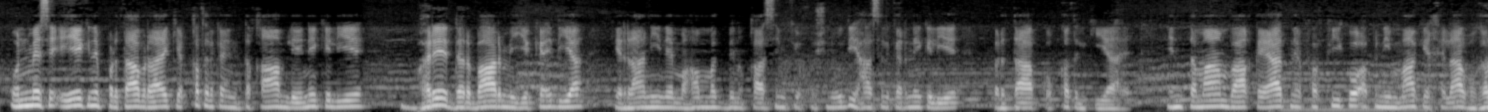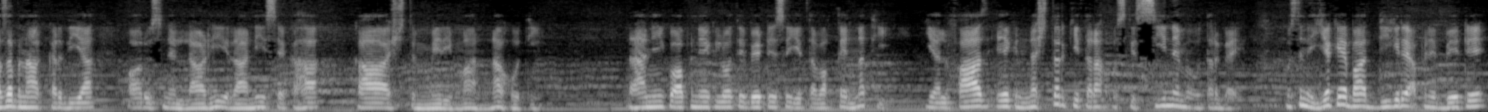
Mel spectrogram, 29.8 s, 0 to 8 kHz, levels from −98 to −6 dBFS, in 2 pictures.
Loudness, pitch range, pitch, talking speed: -31 LUFS, 125-155 Hz, 140 Hz, 190 wpm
